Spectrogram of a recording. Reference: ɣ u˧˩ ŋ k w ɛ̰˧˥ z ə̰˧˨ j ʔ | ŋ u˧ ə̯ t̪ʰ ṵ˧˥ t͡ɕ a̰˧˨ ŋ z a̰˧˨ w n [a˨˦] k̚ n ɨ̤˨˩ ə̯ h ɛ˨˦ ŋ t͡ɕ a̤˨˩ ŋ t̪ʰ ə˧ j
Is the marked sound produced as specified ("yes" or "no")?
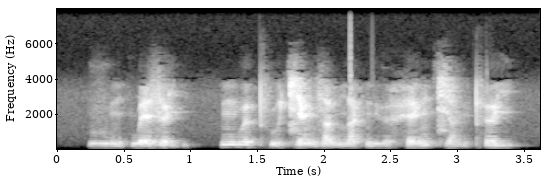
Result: no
